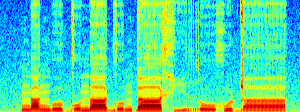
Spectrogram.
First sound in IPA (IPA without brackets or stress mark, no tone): ŋ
